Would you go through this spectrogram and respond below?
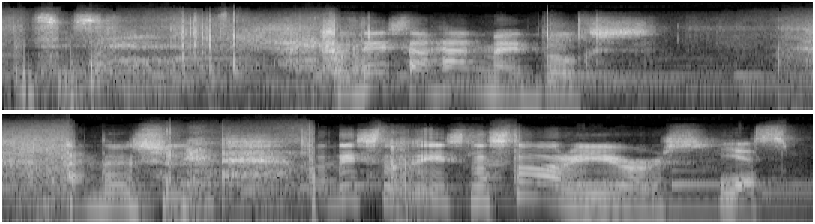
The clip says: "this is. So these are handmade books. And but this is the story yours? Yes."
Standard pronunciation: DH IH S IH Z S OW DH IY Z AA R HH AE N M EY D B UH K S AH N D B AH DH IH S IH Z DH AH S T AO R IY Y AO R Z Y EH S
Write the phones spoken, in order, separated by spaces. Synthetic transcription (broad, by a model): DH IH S IH Z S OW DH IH S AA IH HH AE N M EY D B UH K S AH N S B AH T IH S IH S DH AH S T AO R IY Y AO R Z Y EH S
